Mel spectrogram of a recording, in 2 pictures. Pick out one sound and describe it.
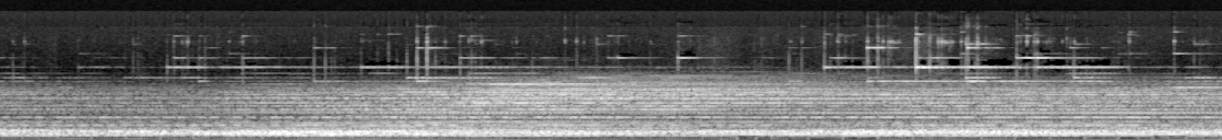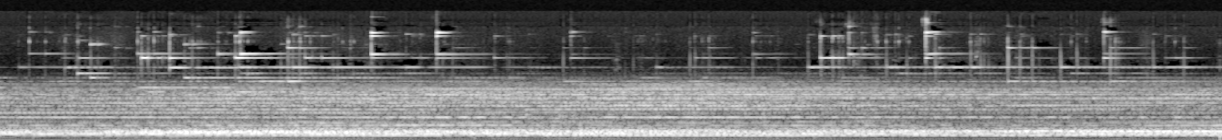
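A gong rumbles softly and swells.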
